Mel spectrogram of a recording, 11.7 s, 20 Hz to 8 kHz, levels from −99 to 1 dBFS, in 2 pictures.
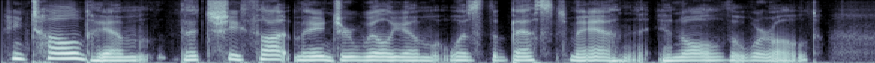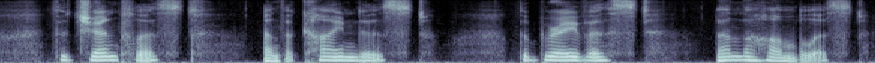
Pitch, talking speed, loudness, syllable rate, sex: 170 Hz, 130 wpm, -17 LUFS, 3.4 syllables/s, female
